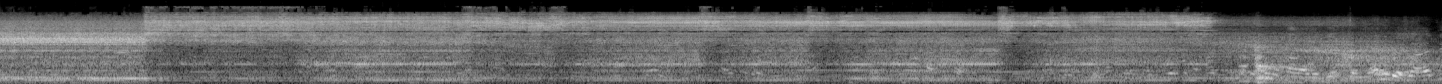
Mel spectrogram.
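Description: A cutting machine slices through a tightly clamped bundle of wooden agarbatti sticks, giving a loud, steady sawing hiss that runs continuously for about ten seconds before stopping, with voices talking underneath and after.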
